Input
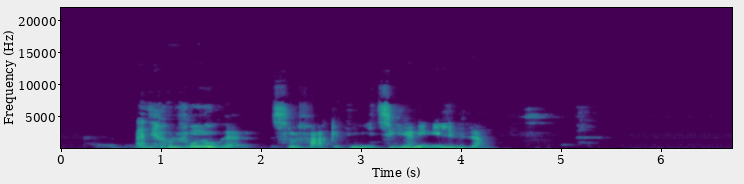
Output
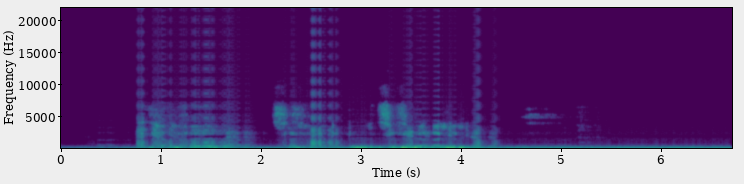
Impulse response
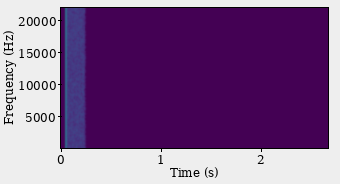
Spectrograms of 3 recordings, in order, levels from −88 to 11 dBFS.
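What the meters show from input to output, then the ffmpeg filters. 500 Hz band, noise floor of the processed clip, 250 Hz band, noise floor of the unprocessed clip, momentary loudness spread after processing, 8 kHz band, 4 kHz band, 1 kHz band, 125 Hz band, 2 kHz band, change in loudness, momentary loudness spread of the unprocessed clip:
-9.0 dB, -53 dBFS, -5.0 dB, -79 dBFS, 15 LU, -12.5 dB, -11.5 dB, -12.0 dB, -2.5 dB, -15.5 dB, -8.0 dB, 10 LU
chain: -filter_complex "[0:a]asplit=2[s0][s1];[1:a]atrim=start_sample=2205[s2];[s1][s2]afir=irnorm=-1:irlink=0,volume=0.422[s3];[s0][s3]amix=inputs=2:normalize=0,aeval=exprs='val(0)+0.01*(sin(2*PI*60*n/s)+sin(2*PI*2*60*n/s)/2+sin(2*PI*3*60*n/s)/3+sin(2*PI*4*60*n/s)/4+sin(2*PI*5*60*n/s)/5)':c=same,bandreject=f=50:t=h:w=6,bandreject=f=100:t=h:w=6,bandreject=f=150:t=h:w=6,asubboost=boost=12:cutoff=140,aecho=1:1:170:0.299,afftfilt=real='hypot(re,im)*cos(2*PI*random(0))':imag='hypot(re,im)*sin(2*PI*random(1))':win_size=512:overlap=0.75,acrossover=split=510|2200[s4][s5][s6];[s5]acrusher=samples=23:mix=1:aa=0.000001[s7];[s4][s7][s6]amix=inputs=3:normalize=0,bass=f=250:g=-5,treble=f=4000:g=-4,volume=0.562"

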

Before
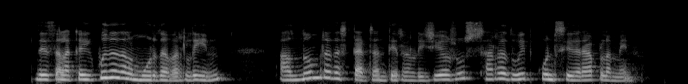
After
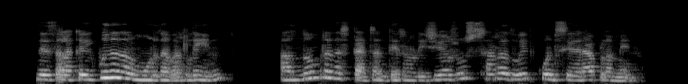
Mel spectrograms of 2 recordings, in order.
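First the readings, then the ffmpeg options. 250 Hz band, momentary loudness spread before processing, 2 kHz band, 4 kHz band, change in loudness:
+2.5 dB, 10 LU, +2.0 dB, +2.0 dB, +2.0 dB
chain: -af "aecho=1:1:6.2:0.93,flanger=delay=22.5:depth=3:speed=0.85,agate=range=0.0398:threshold=0.00398:ratio=16:detection=peak,volume=1.26"

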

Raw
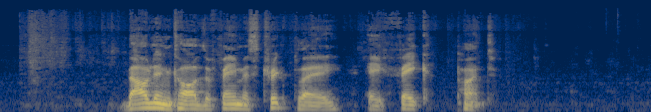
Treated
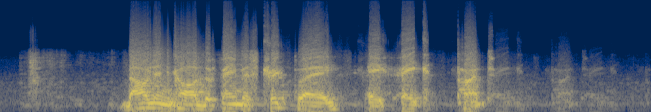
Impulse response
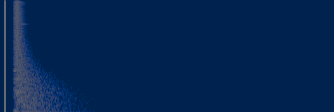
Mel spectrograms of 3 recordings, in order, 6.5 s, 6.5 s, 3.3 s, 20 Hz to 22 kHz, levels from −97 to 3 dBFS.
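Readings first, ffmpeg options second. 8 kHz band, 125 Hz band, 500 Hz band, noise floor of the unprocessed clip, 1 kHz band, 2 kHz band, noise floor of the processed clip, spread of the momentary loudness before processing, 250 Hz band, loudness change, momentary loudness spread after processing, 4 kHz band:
+3.0 dB, +7.0 dB, +10.0 dB, -74 dBFS, +9.5 dB, +11.0 dB, -49 dBFS, 15 LU, +9.0 dB, +9.0 dB, 18 LU, +11.5 dB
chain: -filter_complex "[0:a]asplit=2[s0][s1];[s1]acontrast=71,volume=0.794[s2];[s0][s2]amix=inputs=2:normalize=0,apsyclip=7.08,adynamicsmooth=sensitivity=1:basefreq=880,aresample=8000,volume=1.68,asoftclip=hard,volume=0.596,aresample=44100,asplit=2[s3][s4];[s4]highpass=f=720:p=1,volume=8.91,asoftclip=type=tanh:threshold=1[s5];[s3][s5]amix=inputs=2:normalize=0,lowpass=f=1200:p=1,volume=0.501,asplit=2[s6][s7];[s7]adelay=938,lowpass=f=1600:p=1,volume=0.0891,asplit=2[s8][s9];[s9]adelay=938,lowpass=f=1600:p=1,volume=0.53,asplit=2[s10][s11];[s11]adelay=938,lowpass=f=1600:p=1,volume=0.53,asplit=2[s12][s13];[s13]adelay=938,lowpass=f=1600:p=1,volume=0.53[s14];[s6][s8][s10][s12][s14]amix=inputs=5:normalize=0,volume=0.501"

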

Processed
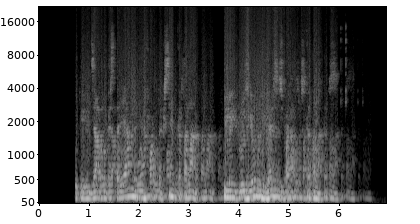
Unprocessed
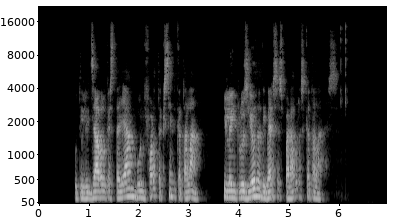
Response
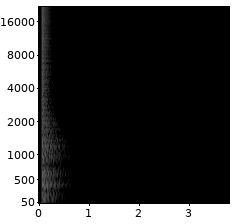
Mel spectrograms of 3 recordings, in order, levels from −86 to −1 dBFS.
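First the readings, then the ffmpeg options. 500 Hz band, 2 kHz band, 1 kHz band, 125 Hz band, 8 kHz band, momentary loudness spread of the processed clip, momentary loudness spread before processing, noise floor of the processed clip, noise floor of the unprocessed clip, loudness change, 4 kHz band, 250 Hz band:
-8.0 dB, -6.0 dB, -8.0 dB, +4.0 dB, -2.5 dB, 13 LU, 17 LU, under -85 dBFS, under -85 dBFS, -2.0 dB, -2.5 dB, -1.0 dB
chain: -filter_complex "[0:a]acompressor=threshold=0.0562:ratio=12,asubboost=boost=6:cutoff=170,asplit=2[s0][s1];[s1]adelay=337,lowpass=f=1700:p=1,volume=0.447,asplit=2[s2][s3];[s3]adelay=337,lowpass=f=1700:p=1,volume=0.27,asplit=2[s4][s5];[s5]adelay=337,lowpass=f=1700:p=1,volume=0.27[s6];[s2][s4][s6]amix=inputs=3:normalize=0[s7];[s0][s7]amix=inputs=2:normalize=0,flanger=delay=17.5:depth=5.6:speed=0.45,acrusher=bits=4:mode=log:mix=0:aa=0.000001,highshelf=f=10000:g=-4,volume=1.19"

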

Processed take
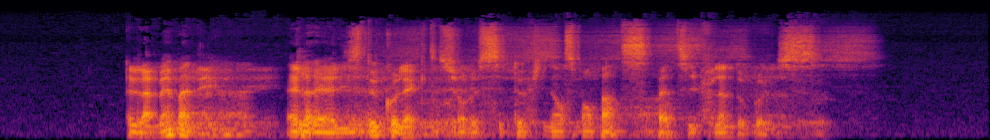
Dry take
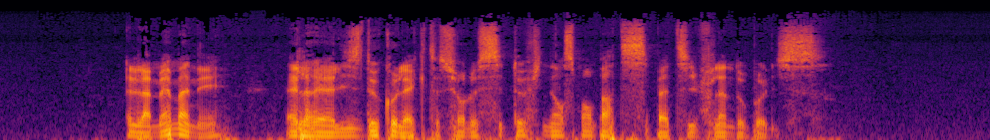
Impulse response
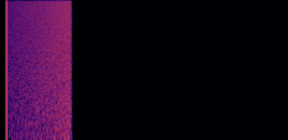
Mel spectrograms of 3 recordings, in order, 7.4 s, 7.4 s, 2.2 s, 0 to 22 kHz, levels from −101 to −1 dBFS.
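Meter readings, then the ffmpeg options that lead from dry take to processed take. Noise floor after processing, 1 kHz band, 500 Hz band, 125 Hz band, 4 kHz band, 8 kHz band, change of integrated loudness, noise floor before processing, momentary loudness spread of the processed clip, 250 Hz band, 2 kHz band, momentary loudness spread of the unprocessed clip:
-69 dBFS, -2.0 dB, -2.0 dB, -4.5 dB, -2.0 dB, -2.0 dB, -2.5 dB, -66 dBFS, 12 LU, -2.0 dB, -2.0 dB, 9 LU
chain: -filter_complex "[0:a]highpass=f=100:w=0.5412,highpass=f=100:w=1.3066,aecho=1:1:18|57:0.473|0.237,asplit=2[s0][s1];[1:a]atrim=start_sample=2205[s2];[s1][s2]afir=irnorm=-1:irlink=0,volume=0.376[s3];[s0][s3]amix=inputs=2:normalize=0,volume=0.562"

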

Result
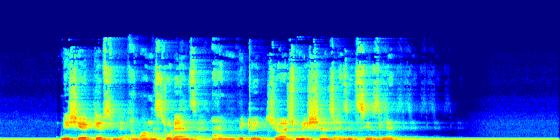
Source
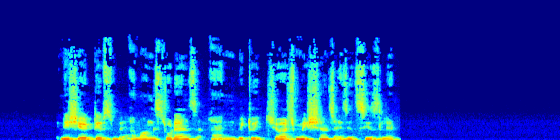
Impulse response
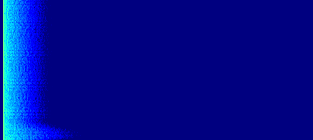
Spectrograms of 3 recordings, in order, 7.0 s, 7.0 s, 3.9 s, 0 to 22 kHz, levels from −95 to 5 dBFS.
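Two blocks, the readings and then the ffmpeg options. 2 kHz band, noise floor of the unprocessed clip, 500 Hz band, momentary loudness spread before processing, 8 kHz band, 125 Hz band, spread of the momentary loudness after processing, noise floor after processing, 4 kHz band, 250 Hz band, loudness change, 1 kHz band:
+6.5 dB, -78 dBFS, +6.0 dB, 11 LU, +6.5 dB, +6.5 dB, 24 LU, -36 dBFS, +6.0 dB, +5.5 dB, +6.0 dB, +7.0 dB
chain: -filter_complex "[0:a]agate=range=0.0178:threshold=0.00891:ratio=16:detection=peak,acompressor=mode=upward:threshold=0.0126:ratio=2.5,aeval=exprs='val(0)+0.01*(sin(2*PI*60*n/s)+sin(2*PI*2*60*n/s)/2+sin(2*PI*3*60*n/s)/3+sin(2*PI*4*60*n/s)/4+sin(2*PI*5*60*n/s)/5)':c=same,aecho=1:1:295|590|885:0.0891|0.0303|0.0103,asplit=2[s0][s1];[1:a]atrim=start_sample=2205,asetrate=52920,aresample=44100[s2];[s1][s2]afir=irnorm=-1:irlink=0,volume=1.26[s3];[s0][s3]amix=inputs=2:normalize=0,volume=1.19"

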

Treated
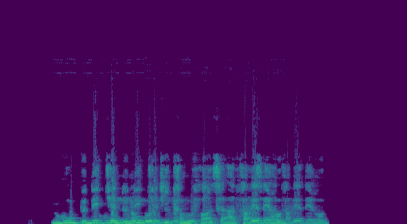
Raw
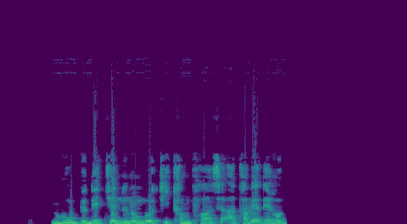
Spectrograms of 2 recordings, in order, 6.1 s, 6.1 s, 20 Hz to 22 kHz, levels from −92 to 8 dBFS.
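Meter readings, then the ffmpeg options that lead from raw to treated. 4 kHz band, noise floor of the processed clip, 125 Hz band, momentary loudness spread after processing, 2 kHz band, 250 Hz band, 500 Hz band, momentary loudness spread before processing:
-2.0 dB, under -85 dBFS, -2.0 dB, 11 LU, -2.5 dB, -2.0 dB, -2.5 dB, 6 LU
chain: -filter_complex "[0:a]equalizer=f=850:w=1.5:g=-2.5,asplit=2[s0][s1];[s1]aecho=0:1:633:0.447[s2];[s0][s2]amix=inputs=2:normalize=0,volume=0.708"

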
